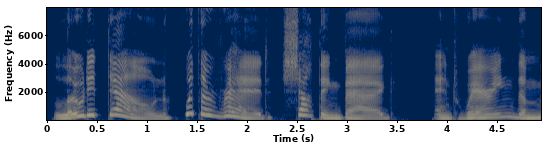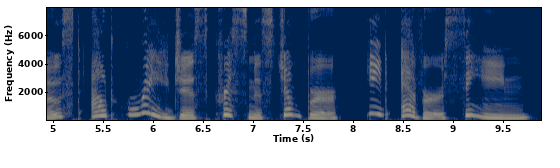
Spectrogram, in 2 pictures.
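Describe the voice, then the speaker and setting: A woman's voice: a little high, dry recording, clean studio sound. A woman narrating a piece of fiction expressively, as a scripted audiobook-style reading.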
